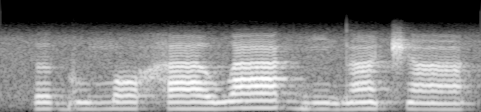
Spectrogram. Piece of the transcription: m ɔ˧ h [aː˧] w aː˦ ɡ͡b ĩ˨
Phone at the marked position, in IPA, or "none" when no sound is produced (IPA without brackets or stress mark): aː˧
